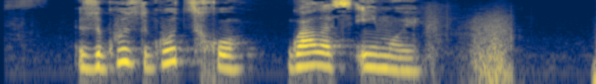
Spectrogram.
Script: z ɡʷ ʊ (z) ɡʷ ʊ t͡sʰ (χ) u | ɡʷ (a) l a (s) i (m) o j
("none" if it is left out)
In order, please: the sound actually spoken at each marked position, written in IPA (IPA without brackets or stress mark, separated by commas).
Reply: z, χ, a, s, m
